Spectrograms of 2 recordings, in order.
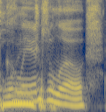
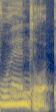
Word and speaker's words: Colangelo: It's Colangelo. And it's Colangelo. – It's written phonetically in front of me, BJ. – Patrick, it is pronounced like it's spelled.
